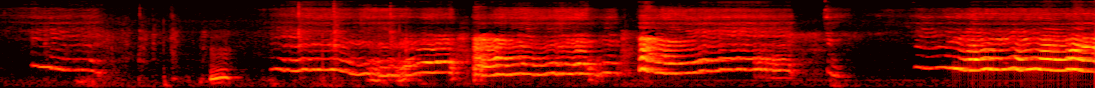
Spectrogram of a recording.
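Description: A small terrier-type dog "talking" to its owner: a short falling whine, a brief yip about two seconds in, then long whining cries that waver up and down in pitch, each lasting a couple of seconds. After a short pause near the end another starts. This is his demanding vocalizing when he wants something.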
